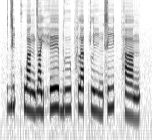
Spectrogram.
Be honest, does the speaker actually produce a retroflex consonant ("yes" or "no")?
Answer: no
